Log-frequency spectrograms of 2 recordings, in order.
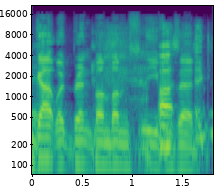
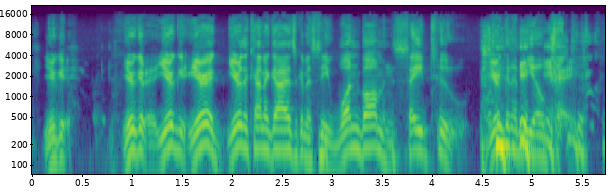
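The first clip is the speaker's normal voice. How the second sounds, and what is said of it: New York accent, Columbo impression. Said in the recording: “picture Columbo going ... I could believe you were from New York ... an accent comes out every now and then”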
